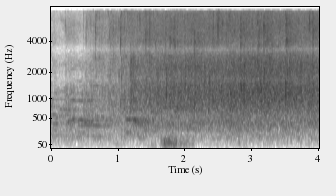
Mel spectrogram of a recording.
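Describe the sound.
Spontaneous applause from a gathered audience. The clapping begins soft and scattered, then swells into a fuller, steady patter of many hands.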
